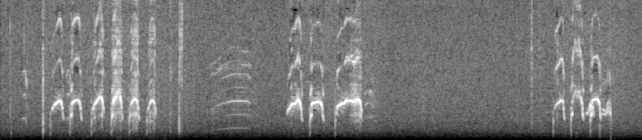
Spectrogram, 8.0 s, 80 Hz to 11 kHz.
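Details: Osprey on nest camera 4 during a lunchtime fish delivery, 12 July 2022; rapid strings of piercing whistled chirps, a faint drawn-out note between, then more short bursts after a pause.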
